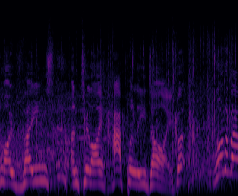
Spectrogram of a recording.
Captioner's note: audience applauds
